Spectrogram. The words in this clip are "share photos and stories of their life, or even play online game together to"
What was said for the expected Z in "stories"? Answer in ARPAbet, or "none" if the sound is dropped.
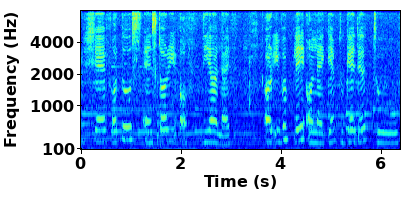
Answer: none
